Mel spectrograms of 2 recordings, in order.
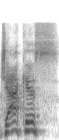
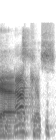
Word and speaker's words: Jacas: It's not Jackas or however you want to pronounce it. It's just Acus. Whether the J is completely silent, which you would know if you click into the draft guide. It's just Acus, no J.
